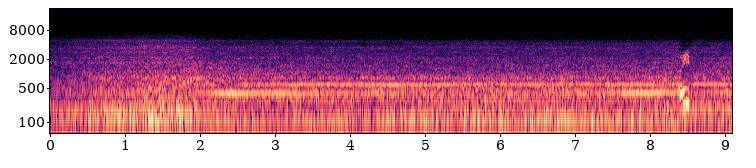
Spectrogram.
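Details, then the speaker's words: 1986 Gleaner R6 combine diesel, started after sitting about 3 years once put in neutral. Steady, even low drone at idle with no knocks or misses; the engine is settled and running cleanly. "There's somewhere I'm missing. There it is. Holy, she's alive!"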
